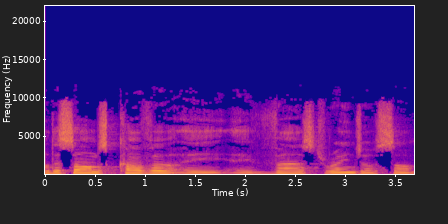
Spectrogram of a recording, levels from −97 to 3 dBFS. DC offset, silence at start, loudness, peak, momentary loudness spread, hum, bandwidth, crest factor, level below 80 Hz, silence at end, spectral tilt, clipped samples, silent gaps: under 0.1%; 0 s; -27 LUFS; -12 dBFS; 11 LU; none; 11.5 kHz; 16 dB; -70 dBFS; 0 s; -5 dB/octave; under 0.1%; none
